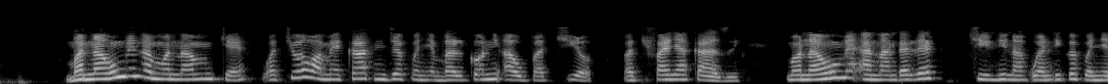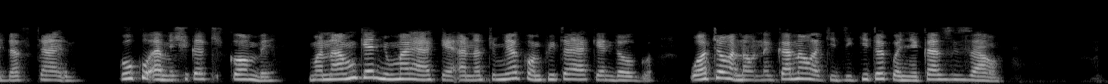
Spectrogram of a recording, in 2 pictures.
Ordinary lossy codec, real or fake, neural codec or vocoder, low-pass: MP3, 24 kbps; fake; codec, 16 kHz, 0.8 kbps, ZipCodec; 7.2 kHz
